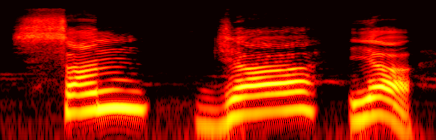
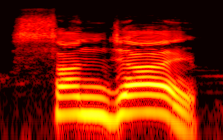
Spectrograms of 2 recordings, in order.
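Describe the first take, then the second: First: संजय drawn out very slowly as सं-ज-य; slow syllable by syllable. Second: Said in the usual way. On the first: Shown as a demonstration. Teacher sounds out the word slowly for students. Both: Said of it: "कैसे इसको पढ़ेंगे".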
